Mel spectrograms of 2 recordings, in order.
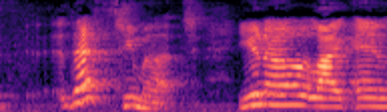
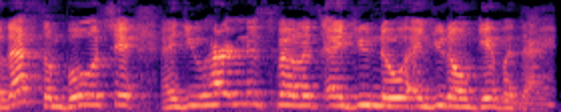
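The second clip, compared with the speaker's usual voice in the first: ordinary delivery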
